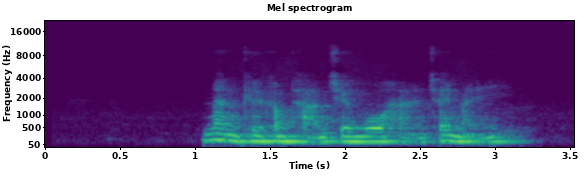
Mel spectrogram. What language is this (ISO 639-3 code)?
tha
